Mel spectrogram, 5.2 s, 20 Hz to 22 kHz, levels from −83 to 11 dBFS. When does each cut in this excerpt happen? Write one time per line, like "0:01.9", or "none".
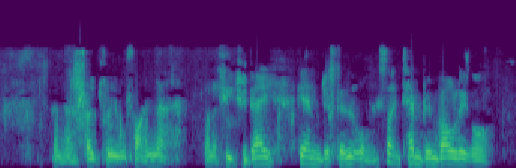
0:01.9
